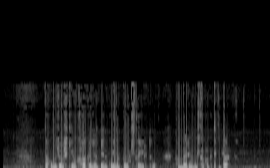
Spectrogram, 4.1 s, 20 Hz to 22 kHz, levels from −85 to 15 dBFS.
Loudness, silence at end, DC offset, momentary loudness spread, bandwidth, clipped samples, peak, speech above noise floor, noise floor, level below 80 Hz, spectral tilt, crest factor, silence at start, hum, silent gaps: -28 LUFS; 0.2 s; under 0.1%; 13 LU; 11.5 kHz; under 0.1%; -6 dBFS; 22 dB; -50 dBFS; -44 dBFS; -6.5 dB/octave; 22 dB; 0.3 s; none; none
